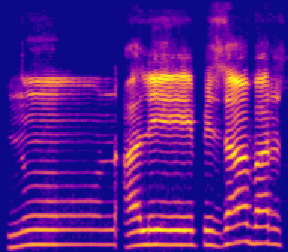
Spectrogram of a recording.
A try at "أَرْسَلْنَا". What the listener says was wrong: আলিফে ভাই টান হয় না। আলিফ জাবার না। أرسلنا। তাহলে নিজটা করেন, হামজার উপরে জবর এসছে।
